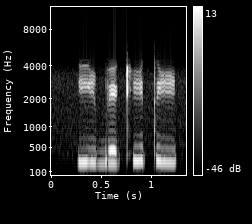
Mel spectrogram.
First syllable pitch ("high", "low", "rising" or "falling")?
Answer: low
